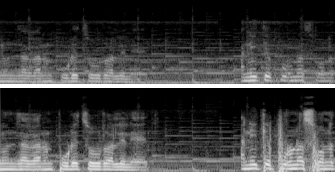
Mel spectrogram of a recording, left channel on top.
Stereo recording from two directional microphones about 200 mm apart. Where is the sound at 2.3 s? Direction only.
40° right (ahead or behind).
